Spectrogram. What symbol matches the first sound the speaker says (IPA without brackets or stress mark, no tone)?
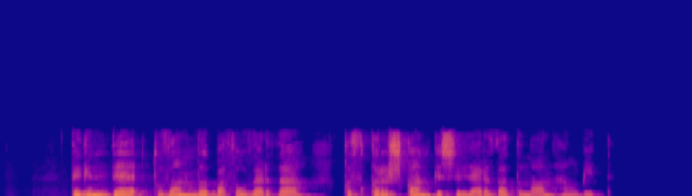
t̪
